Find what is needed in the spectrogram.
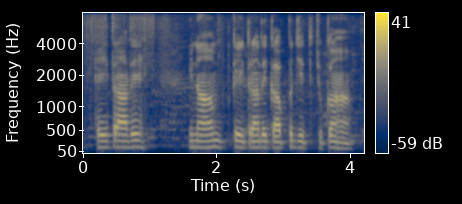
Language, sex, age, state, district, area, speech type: Punjabi, male, 18-30, Punjab, Amritsar, rural, spontaneous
